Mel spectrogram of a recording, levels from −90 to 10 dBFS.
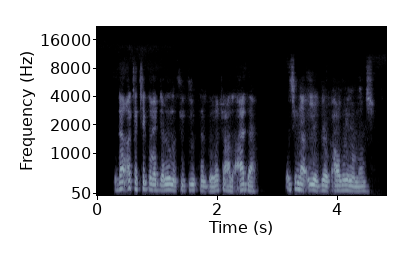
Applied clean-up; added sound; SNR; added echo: neural mask model Resemble Enhance denoiser.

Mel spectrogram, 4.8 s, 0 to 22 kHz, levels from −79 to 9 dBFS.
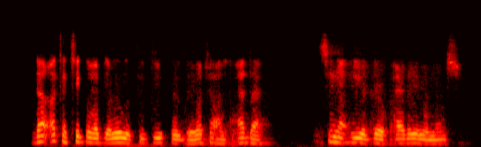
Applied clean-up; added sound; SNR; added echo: neural mask model DeepFilterNet 3.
